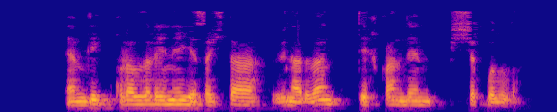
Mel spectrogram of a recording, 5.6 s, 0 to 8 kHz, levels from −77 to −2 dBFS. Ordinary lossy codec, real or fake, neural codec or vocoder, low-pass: MP3, 24 kbps; real; none; 7.2 kHz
